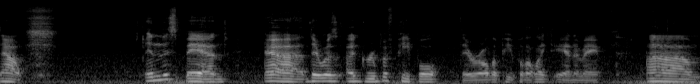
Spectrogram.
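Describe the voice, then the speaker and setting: A loud man's voice at a medium pitch, lively in intonation and moderate in pace. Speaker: gaming YouTuber. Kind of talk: casual chat.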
